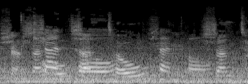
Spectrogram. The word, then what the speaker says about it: Shantou: is this particular place that we're going to, Shantou, I keep pronouncing it wrong. Shantou.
